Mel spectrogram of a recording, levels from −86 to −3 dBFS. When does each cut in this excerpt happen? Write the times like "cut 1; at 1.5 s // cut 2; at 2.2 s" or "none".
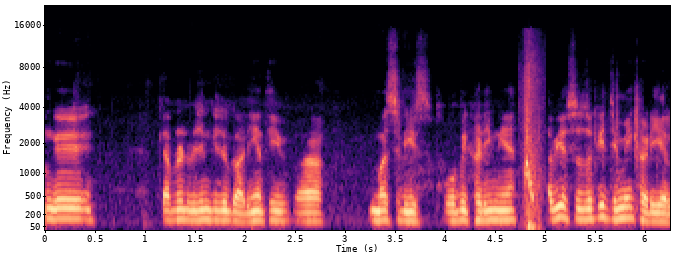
none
